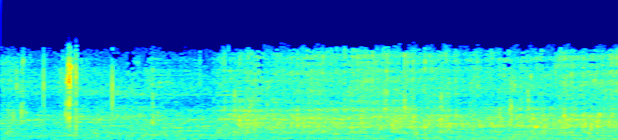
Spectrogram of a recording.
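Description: Piranhas thrashing and splashing at the water surface around a hooked fishing line. The splashing builds from about two seconds in and grows louder toward the end, over a steady low hum.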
